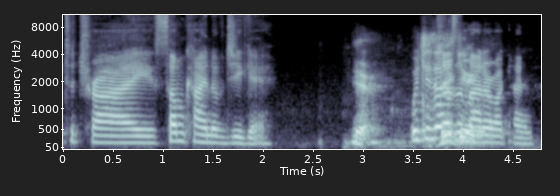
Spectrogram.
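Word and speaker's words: 찌개: here, they need to try some kind of jjigae. Yeah. Which is a Doesn't Jjigae. matter stew. what kind. Jjigae Stew. is Yeah. a stew. Yep. What did Stew. I Also, say right or wrong? Chike or jjigae?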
